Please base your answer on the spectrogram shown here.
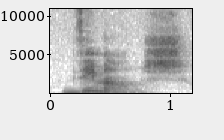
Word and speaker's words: dimanche: a huit lettres dimanche attention à la lettre e muette à la fin du mot dimanche 2 2 10 1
